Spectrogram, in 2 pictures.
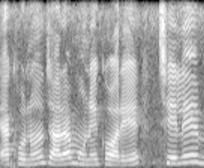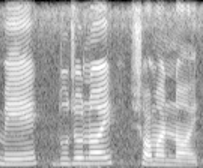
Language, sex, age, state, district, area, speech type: Bengali, female, 60+, West Bengal, Purulia, urban, spontaneous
